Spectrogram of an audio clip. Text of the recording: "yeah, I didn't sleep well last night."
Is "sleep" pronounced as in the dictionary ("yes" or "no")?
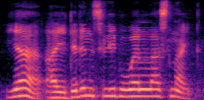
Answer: yes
